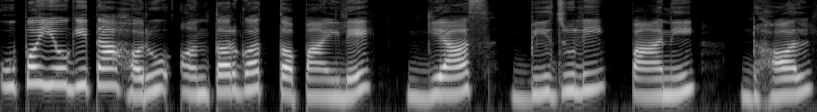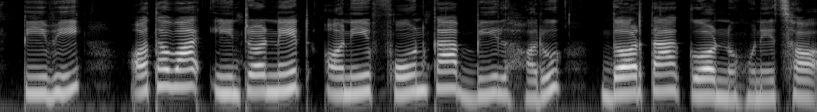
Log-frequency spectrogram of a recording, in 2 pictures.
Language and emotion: Nepali, neutral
